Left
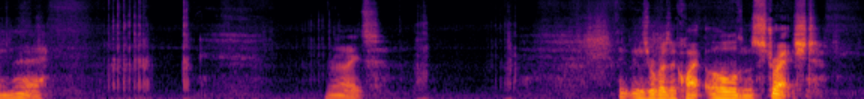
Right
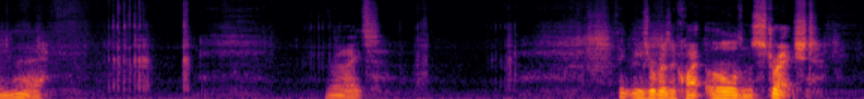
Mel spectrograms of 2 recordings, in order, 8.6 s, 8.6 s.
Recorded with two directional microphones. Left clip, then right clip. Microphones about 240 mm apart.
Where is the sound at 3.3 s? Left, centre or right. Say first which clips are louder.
Left 2 dB; left.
